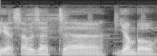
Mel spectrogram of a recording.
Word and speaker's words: Jumbo: it's spelled jumbo but here they pronounce it yumbo because the dutch j is a y but anyway regardless of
